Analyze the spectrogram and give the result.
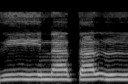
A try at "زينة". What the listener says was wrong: Zinatal. Zainya kurang tadi.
